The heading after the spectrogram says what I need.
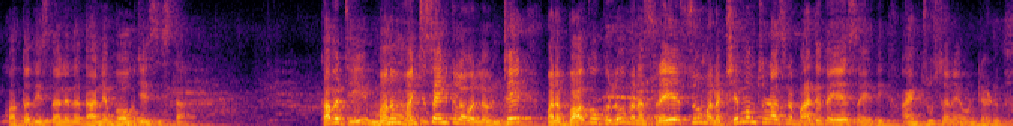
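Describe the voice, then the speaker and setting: Pastor, male, fairly high voice, preaches with pointed rhetorical questions, echoey church hall. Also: fairly bright tone. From India. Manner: rhetorical questions, quotes imagined speakers. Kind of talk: sermon.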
